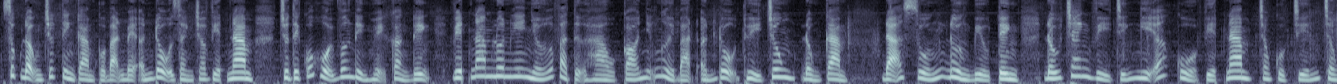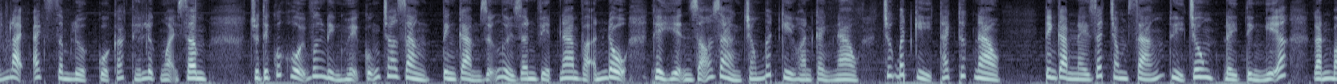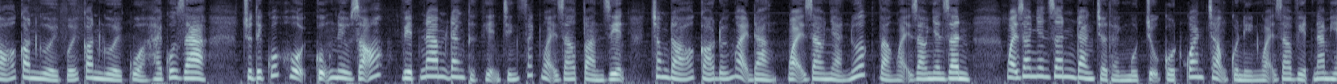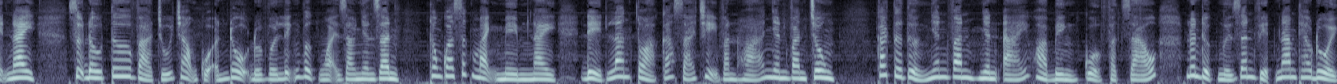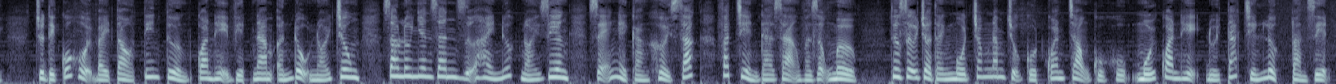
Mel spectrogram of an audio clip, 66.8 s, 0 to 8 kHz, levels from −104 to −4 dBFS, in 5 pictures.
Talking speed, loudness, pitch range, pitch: 260 wpm, -32 LUFS, 180-245 Hz, 210 Hz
